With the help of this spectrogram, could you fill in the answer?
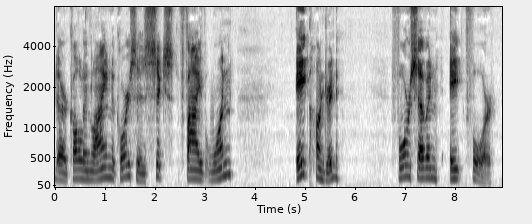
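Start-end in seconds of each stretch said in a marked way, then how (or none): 1.9-8.7 slow, spaced-out delivery with pauses between words. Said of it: "Tim, if you want to jot this down".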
